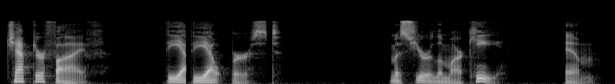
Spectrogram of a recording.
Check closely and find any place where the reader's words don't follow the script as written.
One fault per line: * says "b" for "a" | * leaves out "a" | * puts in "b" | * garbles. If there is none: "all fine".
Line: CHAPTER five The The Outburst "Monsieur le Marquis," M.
all fine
